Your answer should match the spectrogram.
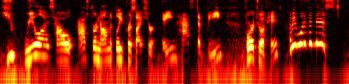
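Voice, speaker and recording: A man's voice: a little high, very animated, moderate pace, fairly bright tone. Male review host, comedic recap style. Emphatic, exasperated, swooping delivery over faint noise.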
